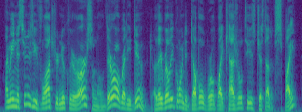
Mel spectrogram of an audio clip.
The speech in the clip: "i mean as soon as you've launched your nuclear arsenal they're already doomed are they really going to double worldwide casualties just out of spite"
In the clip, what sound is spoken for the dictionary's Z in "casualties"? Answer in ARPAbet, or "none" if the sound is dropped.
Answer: Z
